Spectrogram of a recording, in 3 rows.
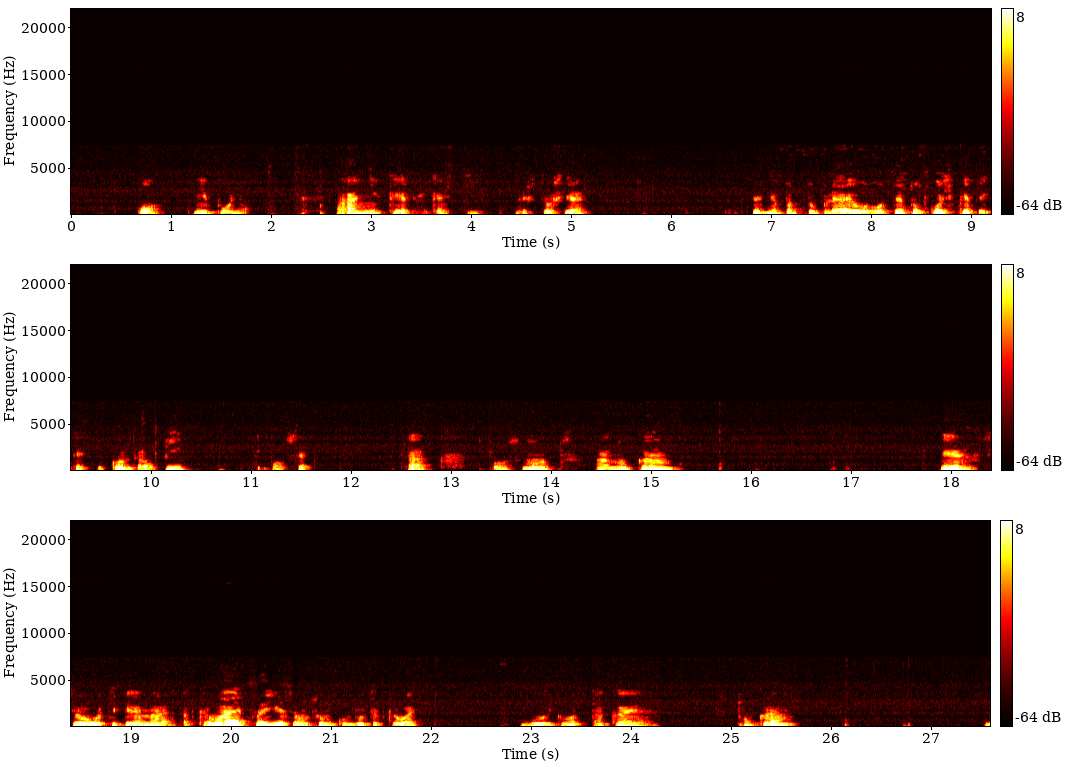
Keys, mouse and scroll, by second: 2.3 ctrl+z, 3.4 middle click, 5.1 click, 6.2 middle click, 7.3 click, 8.4 shift+click, 10.1 ctrl+p, 12.6-13.7 drag, 14.0-15.1 middle drag, 15.5 middle click, 17.0 click, 17.8 r, 20.8 r, 22.8-26.2 middle drag, 26.9-27.5 middle drag.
